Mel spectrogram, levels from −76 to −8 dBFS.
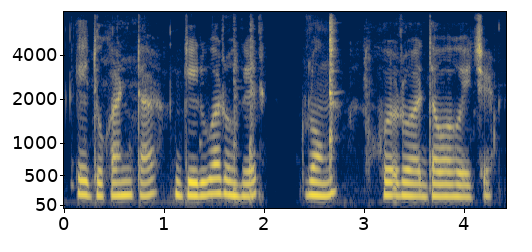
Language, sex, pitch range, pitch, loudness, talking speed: Bengali, female, 190-210 Hz, 200 Hz, -17 LUFS, 110 wpm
